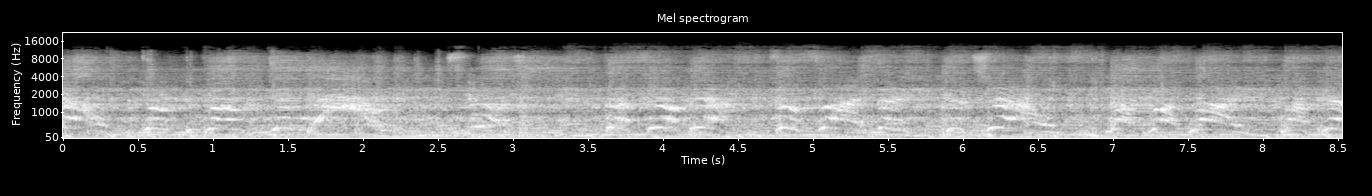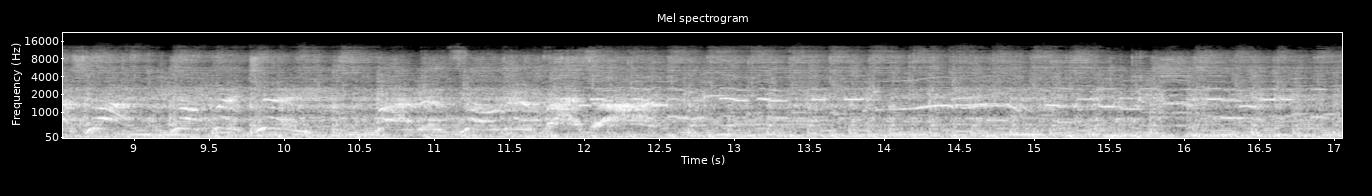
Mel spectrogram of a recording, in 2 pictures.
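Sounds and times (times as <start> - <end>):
bass guitar: 0.0 - 17.0
distorted electric guitar: 0.0 - 17.0
drums: 0.0 - 17.0.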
